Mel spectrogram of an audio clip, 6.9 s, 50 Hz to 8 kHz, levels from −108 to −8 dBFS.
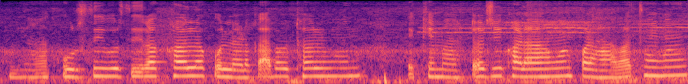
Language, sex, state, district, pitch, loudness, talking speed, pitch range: Bhojpuri, female, Uttar Pradesh, Varanasi, 240 Hz, -26 LUFS, 140 wpm, 215-250 Hz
